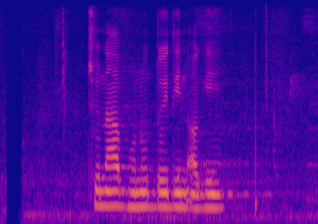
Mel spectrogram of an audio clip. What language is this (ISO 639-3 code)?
nep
